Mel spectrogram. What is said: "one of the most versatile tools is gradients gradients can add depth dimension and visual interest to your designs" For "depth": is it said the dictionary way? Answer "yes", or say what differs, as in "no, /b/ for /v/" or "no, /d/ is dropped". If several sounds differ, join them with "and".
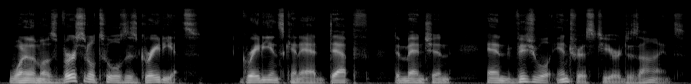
yes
